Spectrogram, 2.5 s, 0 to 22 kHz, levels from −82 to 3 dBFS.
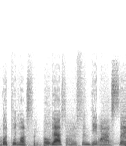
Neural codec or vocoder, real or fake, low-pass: codec, 44.1 kHz, 0.9 kbps, DAC; fake; 14.4 kHz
